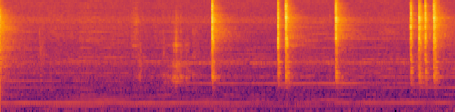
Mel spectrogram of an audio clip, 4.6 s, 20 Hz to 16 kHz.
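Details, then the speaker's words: OsaiRing I/O module relay output test: crisp sharp clicks over faint bench hum as the relay energizes when pin 1 is pulled to ground, LED lighting; normal working output. "that relay clicking? That relay's energizing when I pull pin 1 to ground."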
